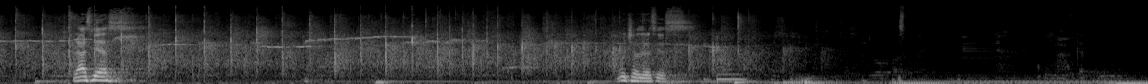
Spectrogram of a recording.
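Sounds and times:
faint whistles: 0.0 - 5.0
audience applauding at a music performance: 0.0 - 8.5
speech: 0.7 - 1.4, 6.2 - 7.6.

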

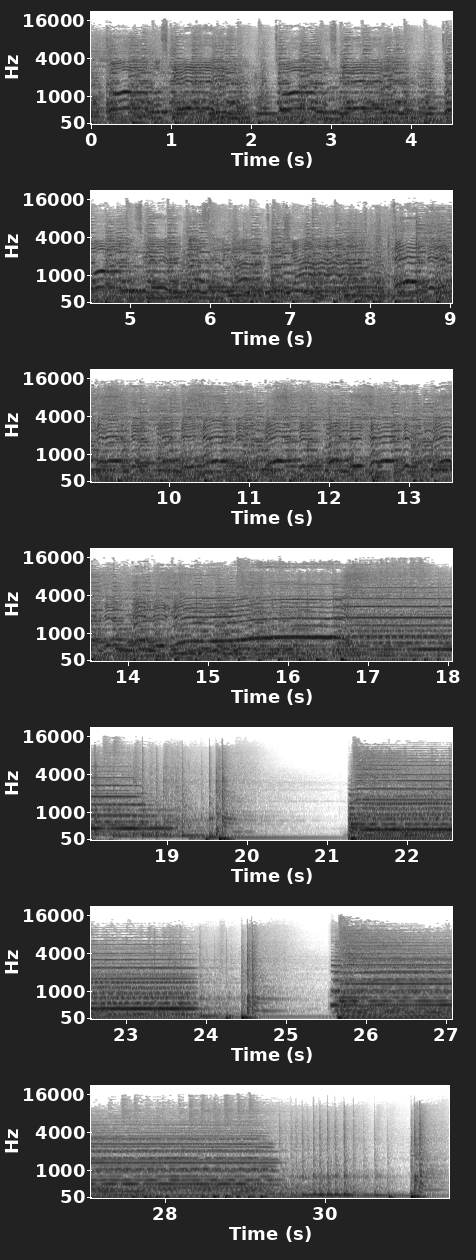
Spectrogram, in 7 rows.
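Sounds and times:
instrumental jazz played by a children's big band: 0.0 - 20.1, 21.3 - 25.0, 25.6 - 31.5.

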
